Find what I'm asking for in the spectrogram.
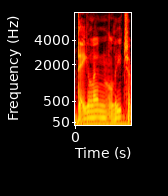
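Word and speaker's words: Daylin Leach: Dalen Leach, I believe, is the correct pronunciation.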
